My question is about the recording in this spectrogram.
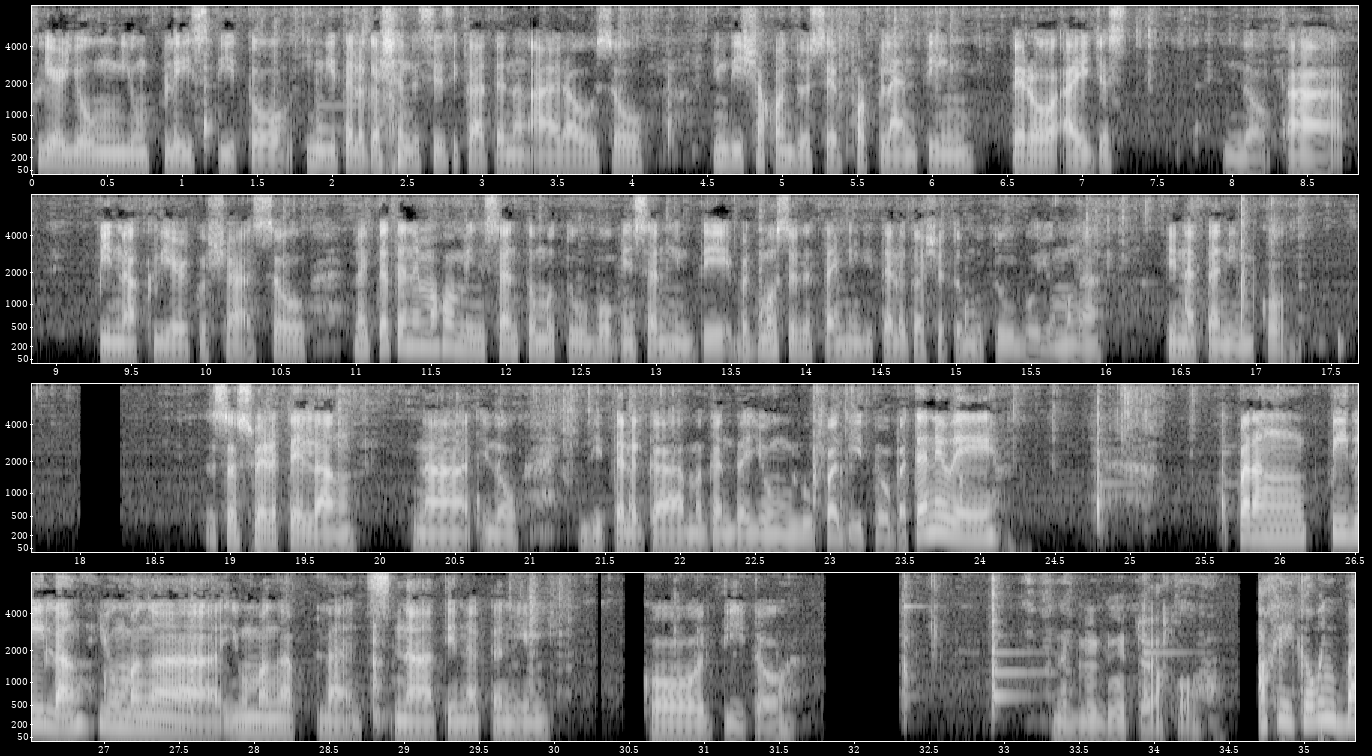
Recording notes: When I decided to build a hut at my grandpa’s property a kilometer away from the barrio. Recorded straight from my little house, I share these lessons while preparing my breakfast.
